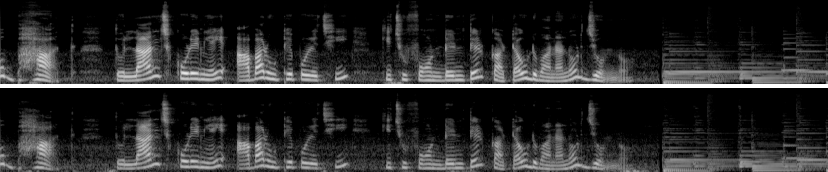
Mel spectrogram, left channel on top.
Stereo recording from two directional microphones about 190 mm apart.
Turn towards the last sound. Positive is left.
turn(degrees=-5)  # may be behind; listen again after turning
